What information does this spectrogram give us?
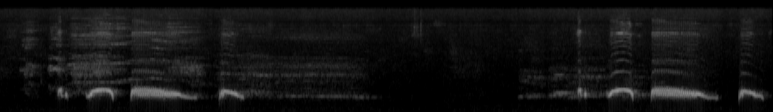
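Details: Spotted dove, a local bird, cooing on an afternoon, played to prompt other doves to call: two soft cooing phrases of short arched notes and a long sliding coo, separated by a quiet gap.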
